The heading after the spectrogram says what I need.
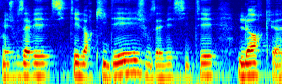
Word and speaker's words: orchidée: Et c'est marrant d'ailleurs là, parce que vous voyez, il y a un H, mais on ne le prononce pas.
